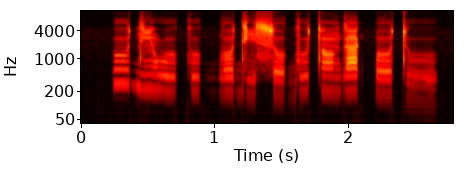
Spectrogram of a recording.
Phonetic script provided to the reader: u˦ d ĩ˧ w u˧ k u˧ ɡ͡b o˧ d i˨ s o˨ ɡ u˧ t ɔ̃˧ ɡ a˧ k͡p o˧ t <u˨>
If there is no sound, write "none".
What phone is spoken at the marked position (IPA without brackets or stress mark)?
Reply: u˨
